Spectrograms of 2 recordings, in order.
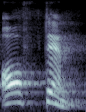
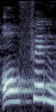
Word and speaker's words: often: क्या इसको कोई कोई बोलते हैं ऑफेन कहते हैं, कोई कहते हैं ऑफ्टेन। कौन सा सही होता है? इसका जो प्रोनाउंसिएशन है दोनों ही सही होती है। ऑफेन नहीं, ऑफ्टेन भी है, ऑफेन भी है, क्योंकि दोनों प्रोनाउंसिएशंस डिक्शनरी में होती है।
